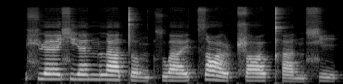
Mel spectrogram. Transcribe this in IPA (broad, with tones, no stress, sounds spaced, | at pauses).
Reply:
ɕ ɥ ɛ˦ ɕ j ɛ˦ n l ä˦ t̪ ɤ˨˩ ŋ t͡s w a˨˦ ɪ̯ t͡s ɑ˥˨ ʊ̯ ʈ͡ʂ ɑ˦ ʊ̯ kʰ a˨˩ n ɕ i˥˨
